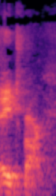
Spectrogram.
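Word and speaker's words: ħ: And you pronounce it h bar.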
